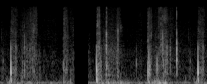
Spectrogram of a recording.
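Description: Footsteps: a quick run of steps, about three or four a second, with a brief break in the middle.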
